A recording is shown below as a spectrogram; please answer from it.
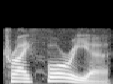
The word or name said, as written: triforia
